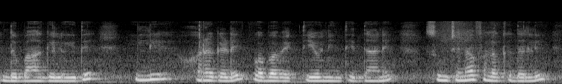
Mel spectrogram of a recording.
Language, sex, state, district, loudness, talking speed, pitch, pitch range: Kannada, female, Karnataka, Bidar, -16 LUFS, 105 wpm, 175 Hz, 165-205 Hz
